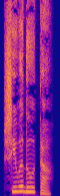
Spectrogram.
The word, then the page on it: ಶಿವತಾತಿ: Śiva tāti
